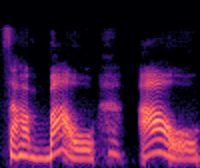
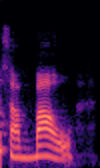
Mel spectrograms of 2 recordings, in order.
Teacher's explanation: Or diphthong. Magkatabing patinig at malapatinig, no, na tunog sa isang pantig. W at Y. Tandaan, tunog sa isang pantig or sa isang syllable. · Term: diptongo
